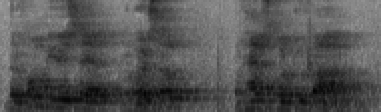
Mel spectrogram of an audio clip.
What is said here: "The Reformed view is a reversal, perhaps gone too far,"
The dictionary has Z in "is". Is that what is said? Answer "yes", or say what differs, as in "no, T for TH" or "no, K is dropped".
no, S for Z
